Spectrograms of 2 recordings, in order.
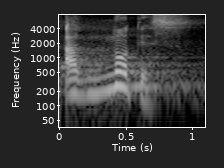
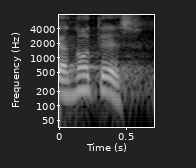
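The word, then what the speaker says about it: ἁγνότης: En el griego, la palabra pureza se pronuncia agnotes. Así que agnotes con H. A-G-N-O-T-E-S, agnotes.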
